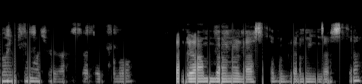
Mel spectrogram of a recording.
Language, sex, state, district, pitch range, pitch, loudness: Bengali, male, West Bengal, Jhargram, 125-140 Hz, 130 Hz, -26 LUFS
